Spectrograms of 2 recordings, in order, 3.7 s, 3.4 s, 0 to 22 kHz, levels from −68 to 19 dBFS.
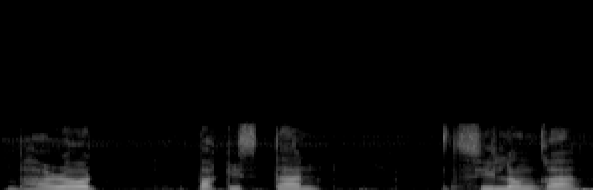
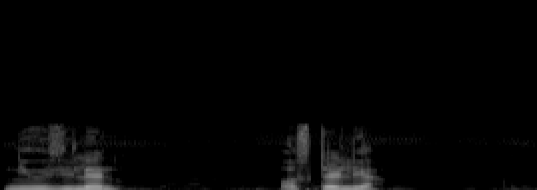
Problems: constant background noise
